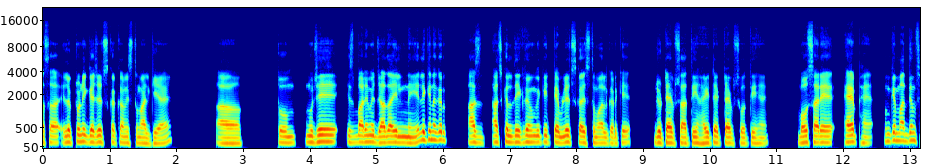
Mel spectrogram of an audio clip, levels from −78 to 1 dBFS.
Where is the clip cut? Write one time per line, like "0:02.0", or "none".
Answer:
none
